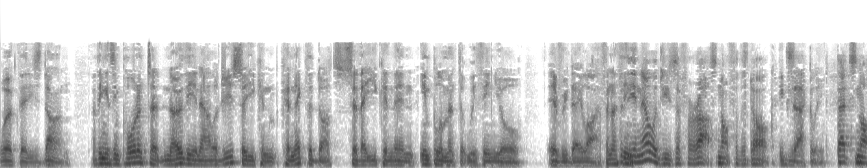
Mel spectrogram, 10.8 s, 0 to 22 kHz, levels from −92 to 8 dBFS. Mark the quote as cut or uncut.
cut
